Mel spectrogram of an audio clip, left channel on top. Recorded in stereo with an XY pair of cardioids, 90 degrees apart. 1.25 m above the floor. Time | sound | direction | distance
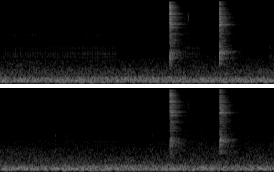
1.7 | cutlery clinking | 60° left | 1.3 m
